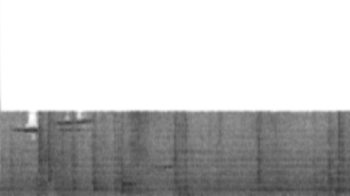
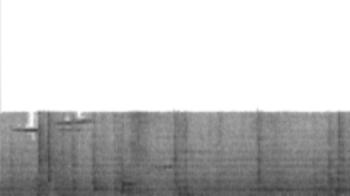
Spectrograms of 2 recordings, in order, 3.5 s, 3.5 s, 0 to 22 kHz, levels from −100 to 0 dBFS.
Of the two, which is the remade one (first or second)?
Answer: first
